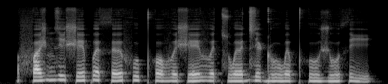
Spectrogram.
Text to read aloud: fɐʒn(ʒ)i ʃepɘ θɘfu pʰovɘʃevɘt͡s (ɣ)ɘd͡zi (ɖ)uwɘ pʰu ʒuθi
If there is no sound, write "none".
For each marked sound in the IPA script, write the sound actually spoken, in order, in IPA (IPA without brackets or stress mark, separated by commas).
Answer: z, w, ɖ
